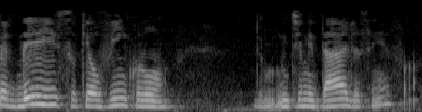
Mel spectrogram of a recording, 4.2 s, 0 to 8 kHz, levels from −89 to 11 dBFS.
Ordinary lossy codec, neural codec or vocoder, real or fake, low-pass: MP3, 24 kbps; codec, 16 kHz, 4 kbps, FunCodec, trained on Chinese and English, 50 frames a second; fake; 7.2 kHz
